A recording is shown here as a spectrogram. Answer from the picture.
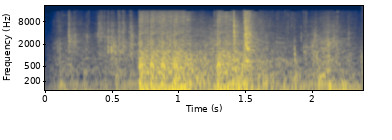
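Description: Rapid gunfire from a movie shootout, starting about two-thirds of a second in, with shots coming in quick bursts.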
